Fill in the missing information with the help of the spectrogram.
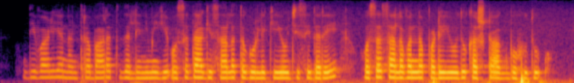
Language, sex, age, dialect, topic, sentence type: Kannada, female, 25-30, Coastal/Dakshin, banking, statement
